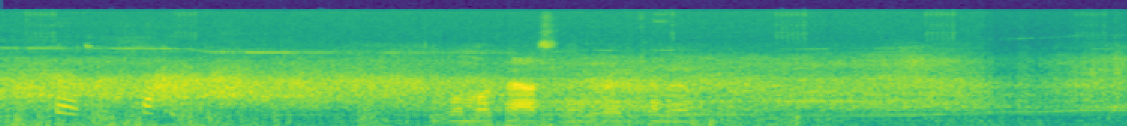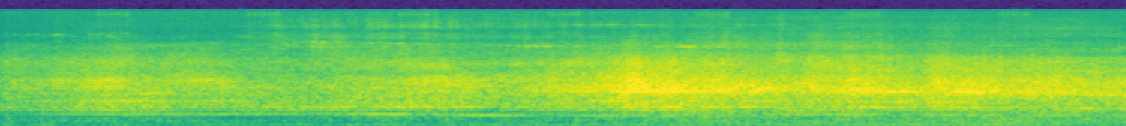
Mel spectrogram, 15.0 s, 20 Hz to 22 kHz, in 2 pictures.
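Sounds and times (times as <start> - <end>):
electric ducted fan whining: 0.0 - 15.0.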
